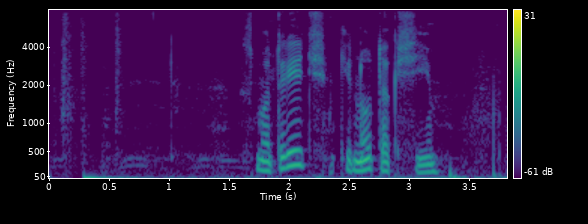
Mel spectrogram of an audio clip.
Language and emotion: Russian, neutral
